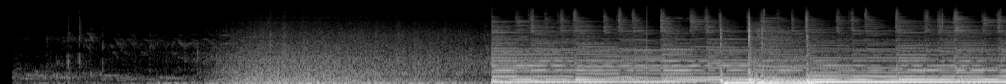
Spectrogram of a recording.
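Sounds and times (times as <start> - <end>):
pigeon wing claps: 0.4 - 2.9.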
